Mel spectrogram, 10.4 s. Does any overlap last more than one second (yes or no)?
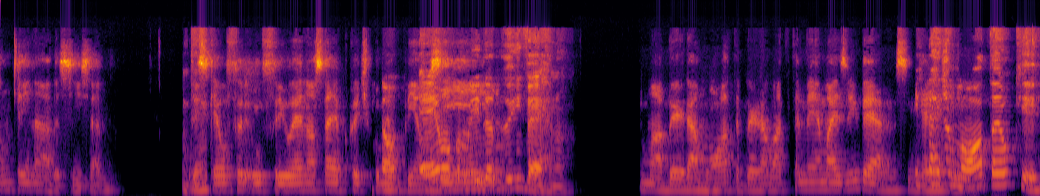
yes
